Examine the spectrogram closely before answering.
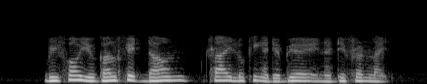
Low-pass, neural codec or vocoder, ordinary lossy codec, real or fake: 7.2 kHz; none; AAC, 16 kbps; real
